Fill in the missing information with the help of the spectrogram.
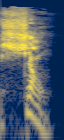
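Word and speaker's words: Chão: Ike Dog on Twitter just said, it's like the Fogo people when you mispronounce Chow. What... Fogo de Chow. – Fogo de Shown, they said. That's what it is. – De Shown? – Yeah, that's what I've heard. But I'm like, that's C-H-O. – C-H-A-O. – C-H-A-O.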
